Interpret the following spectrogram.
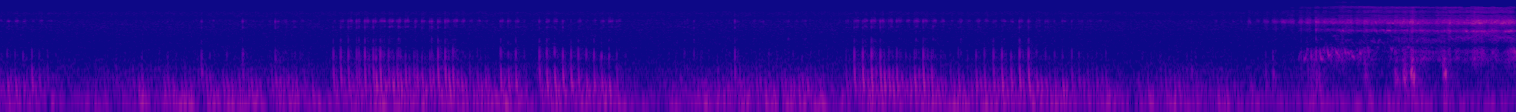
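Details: Soundly asleep American Shorthair cat indoors, purring in its sleep; low rumbling breaths come in slow waves, and a brief higher rustle is heard near the end.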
